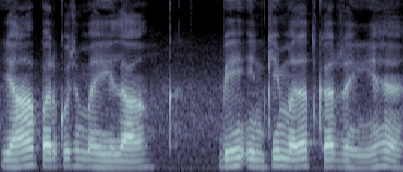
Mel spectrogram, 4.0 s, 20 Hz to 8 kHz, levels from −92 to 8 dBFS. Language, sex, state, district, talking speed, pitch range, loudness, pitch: Hindi, male, Haryana, Charkhi Dadri, 150 wpm, 115-130 Hz, -18 LUFS, 120 Hz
